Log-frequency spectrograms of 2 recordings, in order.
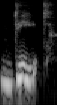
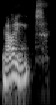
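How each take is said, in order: First: The vowels are read as one long E. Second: The vowels are read as one long I. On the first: "I E says E" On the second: "or I"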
